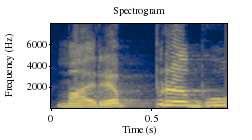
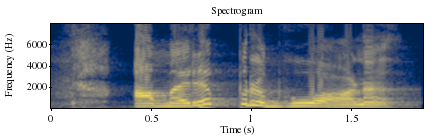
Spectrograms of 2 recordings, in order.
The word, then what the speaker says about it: അമരപ്രഭു: അതിൽ ഒരു വിദ്വാനായ നമ്പൂതിരി പറയുകയാണ്, എന്താ വിധി ഇങ്ങനെയൊക്കെ പറയുന്നത്, മരപ്രഭു അല്ല, അങ്ങനെയല്ല അത് ഉച്ചരിക്കേണ്ടത്, ഉച്ചാരണം തെറ്റിപ്പോയി, അമരപ്രഭുവാണ് എന്ന് പറയുന്നു. പത്മനാഭോ അമരപ്രഭു എന്നാണ് പറയേണ്ടത്, അല്ലാതെ പത്മനാഭോ മരപ്രഭു എന്നല്ല പറയേണ്ടത് എന്ന് പറഞ്ഞു കൊടുക്കുന്നു.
